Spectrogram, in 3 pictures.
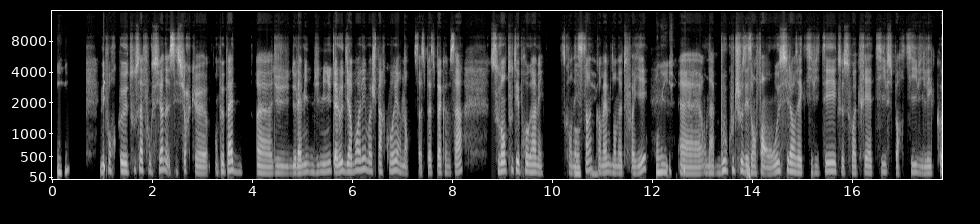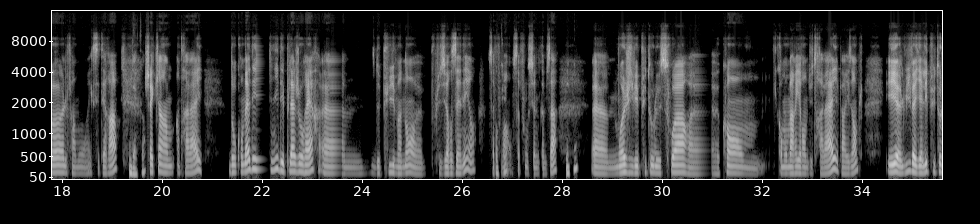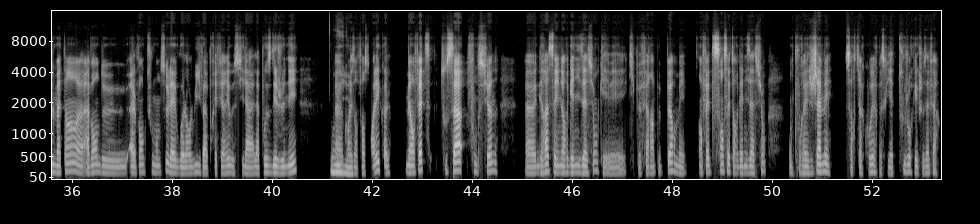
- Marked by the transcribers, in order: distorted speech; chuckle; stressed: "jamais"
- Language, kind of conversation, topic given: French, podcast, Qu’est-ce qui t’aide à maintenir une routine sur le long terme ?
